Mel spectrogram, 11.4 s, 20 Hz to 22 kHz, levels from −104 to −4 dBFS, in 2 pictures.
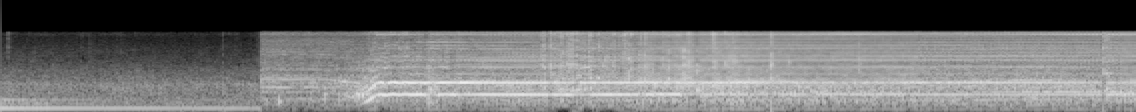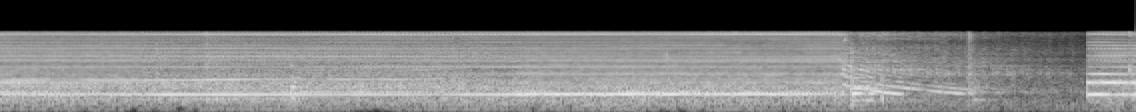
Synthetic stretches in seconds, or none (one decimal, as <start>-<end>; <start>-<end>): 3.2-4.6; 5.6-6.4; 8.3-9.9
